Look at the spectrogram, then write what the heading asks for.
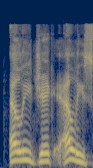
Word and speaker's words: Eli: you're saying Ellie's confusing enough for people because I spell it Eli, right? Right. Right. Ellie, Right. Ellie, not Eli, right?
